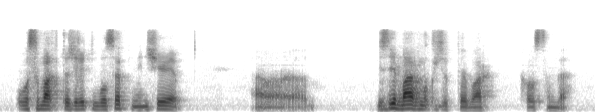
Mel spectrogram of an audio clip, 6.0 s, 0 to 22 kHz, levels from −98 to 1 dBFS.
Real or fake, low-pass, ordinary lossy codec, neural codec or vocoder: fake; 7.2 kHz; none; codec, 16 kHz, 1 kbps, FunCodec, trained on LibriTTS, 50 frames a second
